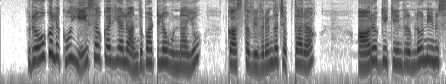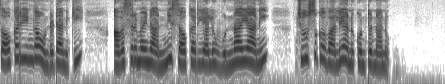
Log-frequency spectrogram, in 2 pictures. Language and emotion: Telugu, fearful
